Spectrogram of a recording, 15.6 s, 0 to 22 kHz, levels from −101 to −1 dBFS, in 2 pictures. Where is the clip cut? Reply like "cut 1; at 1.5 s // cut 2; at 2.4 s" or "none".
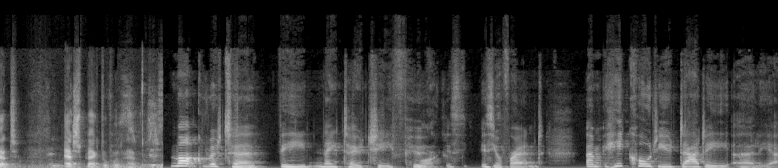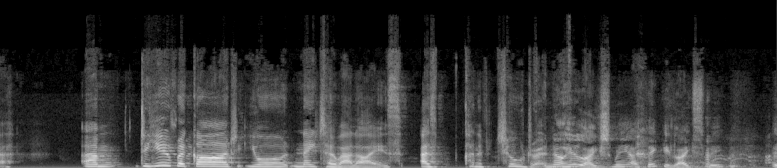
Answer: cut 1; at 1.6 s

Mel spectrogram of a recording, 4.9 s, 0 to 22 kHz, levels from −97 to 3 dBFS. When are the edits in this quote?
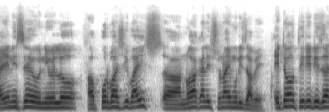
cut 1; at 1.2 s // cut 2; at 4.1 s

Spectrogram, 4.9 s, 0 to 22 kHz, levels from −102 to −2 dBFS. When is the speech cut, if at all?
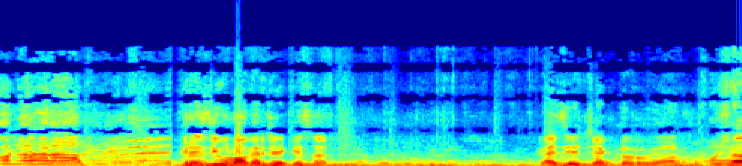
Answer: cut 1; at 1.2 s

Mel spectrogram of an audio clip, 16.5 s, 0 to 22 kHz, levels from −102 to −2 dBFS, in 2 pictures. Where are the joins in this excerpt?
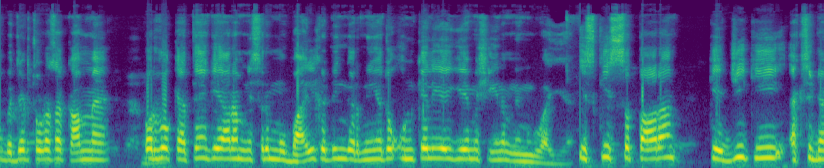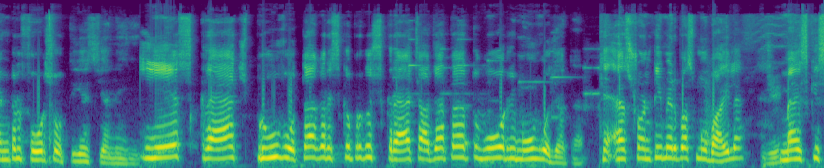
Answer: cut 1; at 5.8 s // cut 2; at 9.6 s // cut 3; at 14.3 s

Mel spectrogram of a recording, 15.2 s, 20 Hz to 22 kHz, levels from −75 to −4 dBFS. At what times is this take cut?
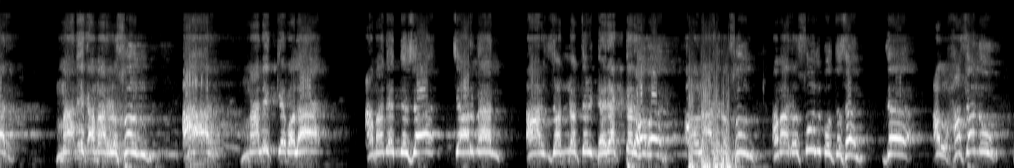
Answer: none

